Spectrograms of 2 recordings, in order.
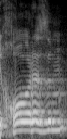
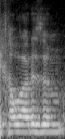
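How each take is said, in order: First: خورزم said khoo-razm, with a long o; drawn-out خورزم with silent alif, khorazm; correct native pronunciation. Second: خوارزم said khawarizm, with w and long aa; misreading with long aa. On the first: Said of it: "في خورزم". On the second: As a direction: read خوارزم letter by letter as khawarizm. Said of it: "ما في خوارزم". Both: Shown as a demonstration.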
